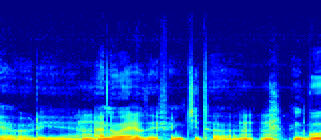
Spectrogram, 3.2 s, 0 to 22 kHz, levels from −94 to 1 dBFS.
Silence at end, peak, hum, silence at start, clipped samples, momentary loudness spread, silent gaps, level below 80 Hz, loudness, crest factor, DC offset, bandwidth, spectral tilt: 0 s; -12 dBFS; none; 0 s; under 0.1%; 9 LU; none; -66 dBFS; -29 LUFS; 16 dB; under 0.1%; 12 kHz; -8 dB/octave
